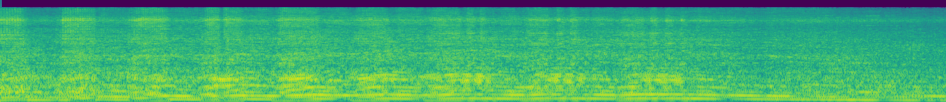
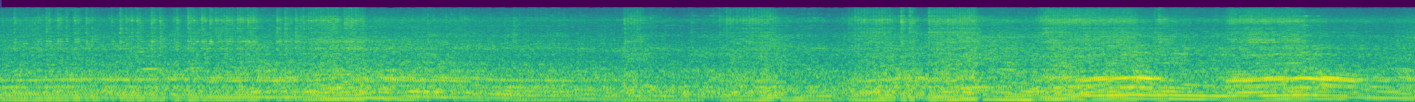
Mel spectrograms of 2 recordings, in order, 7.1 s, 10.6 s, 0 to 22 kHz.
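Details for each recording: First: Honda Scoopy scooter after repair of hard starting, stalling and sputtering; fuel pressure now about 4.5, near 50, so the fuel pump is good. It starts easily, and throttle blips rise and fall cleanly with no stumble, which is normal revving. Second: Honda Scoopy scooter, new battery fitted, starts but sputters and won't rev when throttle opened; engine note wavers and stumbles; fuel pump found weak, pressure not rising to the expected 40.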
